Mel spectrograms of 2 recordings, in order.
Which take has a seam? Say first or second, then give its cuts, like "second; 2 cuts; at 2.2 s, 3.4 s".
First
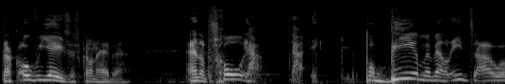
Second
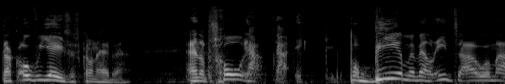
second; 1 cut; at 2.7 s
